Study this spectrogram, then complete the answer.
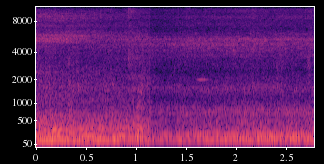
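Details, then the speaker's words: AEG Electrolux Lavatherm 59800 condenser dryer after the blower fan repair and reconnection, test program with a few cloths: a steady low hum and smooth fan whoosh with no rattle or scraping; the blower motor now runs normally. "And can actually hear the motor now. I couldn't hear it before, I just assumed it was on."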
